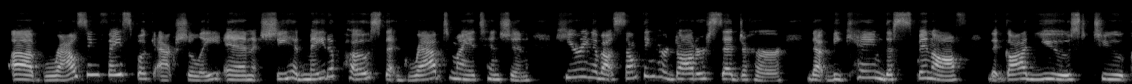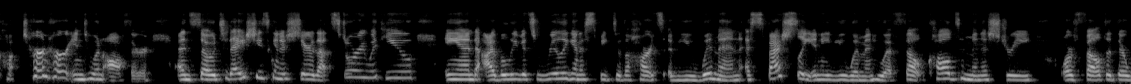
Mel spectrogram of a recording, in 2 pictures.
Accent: American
